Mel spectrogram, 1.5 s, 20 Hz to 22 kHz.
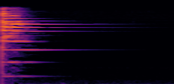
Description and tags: zilbel 6in chk3
After searching the vastness of the interweb for some 6 inch zilbel samples with no luck, I finally decided to record my own bell. Theres 3 versions of 4 single samples each, 4 chokes, 4 medium and 4 hard hits. These sound amazing in a mix and really add a lot of life to your drum tracks, they dont sound over compressed (theyre dry recordings) and they dont over power everything else, nice crisp and clear. Ding away my friends!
